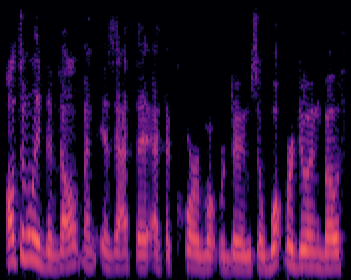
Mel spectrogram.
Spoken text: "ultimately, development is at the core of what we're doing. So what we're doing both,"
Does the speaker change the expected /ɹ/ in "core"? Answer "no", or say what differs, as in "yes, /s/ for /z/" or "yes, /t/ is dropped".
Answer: no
